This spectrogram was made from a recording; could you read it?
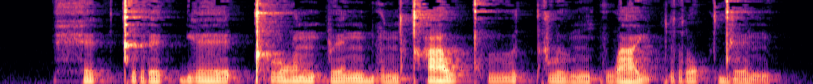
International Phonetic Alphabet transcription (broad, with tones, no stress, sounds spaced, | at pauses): h e˦˥ k̚ t r e˦˥ k̚ j eː˦˥ t̚ kʰ l o˥˩ n p e˦˥ n b u˨˩ n kʰ a˥˩ w kʰ ɯː˦˥ t̚ k l ɯ˩˦ ŋ k w a˨˩ j p r o˦˥ k̚ d e˨˩ n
